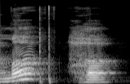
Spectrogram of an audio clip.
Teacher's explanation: Se o visarga está no final da frase, ele repete a vogal.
